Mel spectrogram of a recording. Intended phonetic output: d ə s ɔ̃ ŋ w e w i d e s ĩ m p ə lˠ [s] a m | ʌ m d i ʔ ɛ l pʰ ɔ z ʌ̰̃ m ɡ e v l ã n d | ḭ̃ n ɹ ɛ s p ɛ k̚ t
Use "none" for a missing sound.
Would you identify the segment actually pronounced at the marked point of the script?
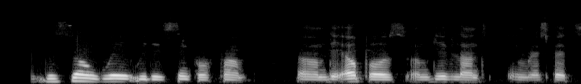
f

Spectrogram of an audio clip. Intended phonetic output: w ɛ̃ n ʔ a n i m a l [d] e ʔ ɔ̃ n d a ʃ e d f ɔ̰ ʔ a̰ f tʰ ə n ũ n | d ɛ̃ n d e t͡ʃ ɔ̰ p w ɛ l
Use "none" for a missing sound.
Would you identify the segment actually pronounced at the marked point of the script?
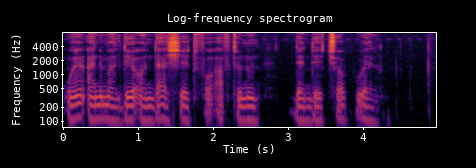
d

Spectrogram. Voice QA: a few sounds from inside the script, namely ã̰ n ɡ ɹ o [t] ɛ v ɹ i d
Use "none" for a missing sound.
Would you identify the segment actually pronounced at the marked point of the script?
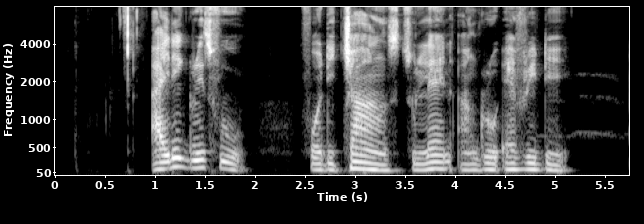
ʔ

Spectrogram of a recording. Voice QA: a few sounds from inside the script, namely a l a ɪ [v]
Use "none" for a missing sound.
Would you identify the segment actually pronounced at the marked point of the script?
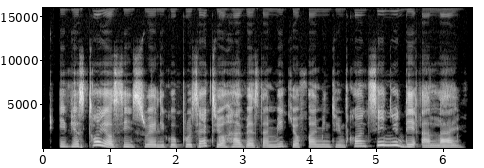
v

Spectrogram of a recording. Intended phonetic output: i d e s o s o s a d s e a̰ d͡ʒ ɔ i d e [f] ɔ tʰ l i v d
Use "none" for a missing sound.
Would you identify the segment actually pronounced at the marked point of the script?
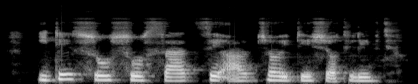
ʃ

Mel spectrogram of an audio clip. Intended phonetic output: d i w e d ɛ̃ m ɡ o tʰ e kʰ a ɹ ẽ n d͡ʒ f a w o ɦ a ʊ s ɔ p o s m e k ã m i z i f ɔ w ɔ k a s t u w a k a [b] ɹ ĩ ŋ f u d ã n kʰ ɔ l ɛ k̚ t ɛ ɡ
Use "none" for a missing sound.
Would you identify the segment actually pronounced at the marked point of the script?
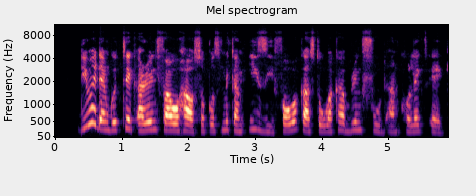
b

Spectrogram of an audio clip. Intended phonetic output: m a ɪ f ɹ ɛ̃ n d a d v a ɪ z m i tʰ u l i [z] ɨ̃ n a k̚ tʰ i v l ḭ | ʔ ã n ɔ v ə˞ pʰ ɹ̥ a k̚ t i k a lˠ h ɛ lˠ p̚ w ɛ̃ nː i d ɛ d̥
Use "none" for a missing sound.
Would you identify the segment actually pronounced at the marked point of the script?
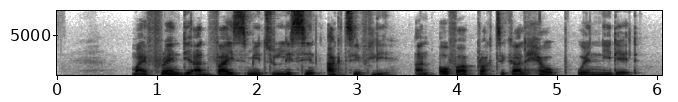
s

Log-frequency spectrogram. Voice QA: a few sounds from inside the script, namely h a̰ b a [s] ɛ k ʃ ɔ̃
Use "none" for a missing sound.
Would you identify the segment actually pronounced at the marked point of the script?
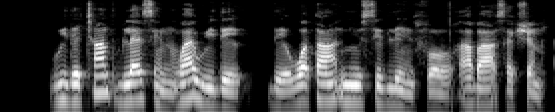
s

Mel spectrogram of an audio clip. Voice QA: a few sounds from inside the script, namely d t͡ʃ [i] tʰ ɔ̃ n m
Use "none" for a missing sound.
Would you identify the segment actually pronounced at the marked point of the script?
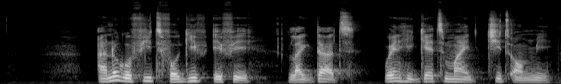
i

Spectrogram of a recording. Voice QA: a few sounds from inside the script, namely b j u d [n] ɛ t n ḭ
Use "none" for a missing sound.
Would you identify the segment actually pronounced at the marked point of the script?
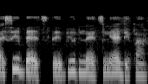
n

